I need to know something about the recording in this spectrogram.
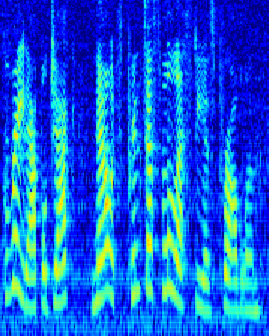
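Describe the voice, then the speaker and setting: Woman voicing a very high, haughty cartoon pony. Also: lively intonation, a little slow, pushed and bright, faint music behind, full character voice. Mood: scheming. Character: female cartoon ponies in a comedy parody, self-absorbed and scheming.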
